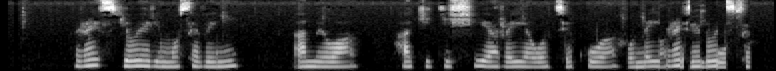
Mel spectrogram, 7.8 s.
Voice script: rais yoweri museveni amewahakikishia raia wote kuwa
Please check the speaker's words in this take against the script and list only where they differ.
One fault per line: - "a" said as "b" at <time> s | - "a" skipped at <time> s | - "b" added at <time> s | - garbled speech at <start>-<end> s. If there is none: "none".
- garbled speech at 6.3-7.5 s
